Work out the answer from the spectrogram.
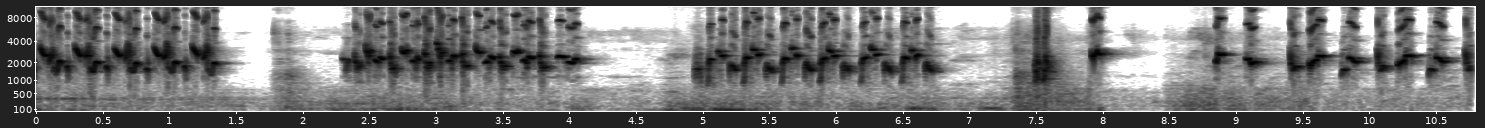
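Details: Sooty-headed bulbul giving 'ropel panjang' rapid song for luring bulbuls to sing: fast bubbly note runs in several bursts with pauses, plus a lone sharp note and a closing string of spaced chirps.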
